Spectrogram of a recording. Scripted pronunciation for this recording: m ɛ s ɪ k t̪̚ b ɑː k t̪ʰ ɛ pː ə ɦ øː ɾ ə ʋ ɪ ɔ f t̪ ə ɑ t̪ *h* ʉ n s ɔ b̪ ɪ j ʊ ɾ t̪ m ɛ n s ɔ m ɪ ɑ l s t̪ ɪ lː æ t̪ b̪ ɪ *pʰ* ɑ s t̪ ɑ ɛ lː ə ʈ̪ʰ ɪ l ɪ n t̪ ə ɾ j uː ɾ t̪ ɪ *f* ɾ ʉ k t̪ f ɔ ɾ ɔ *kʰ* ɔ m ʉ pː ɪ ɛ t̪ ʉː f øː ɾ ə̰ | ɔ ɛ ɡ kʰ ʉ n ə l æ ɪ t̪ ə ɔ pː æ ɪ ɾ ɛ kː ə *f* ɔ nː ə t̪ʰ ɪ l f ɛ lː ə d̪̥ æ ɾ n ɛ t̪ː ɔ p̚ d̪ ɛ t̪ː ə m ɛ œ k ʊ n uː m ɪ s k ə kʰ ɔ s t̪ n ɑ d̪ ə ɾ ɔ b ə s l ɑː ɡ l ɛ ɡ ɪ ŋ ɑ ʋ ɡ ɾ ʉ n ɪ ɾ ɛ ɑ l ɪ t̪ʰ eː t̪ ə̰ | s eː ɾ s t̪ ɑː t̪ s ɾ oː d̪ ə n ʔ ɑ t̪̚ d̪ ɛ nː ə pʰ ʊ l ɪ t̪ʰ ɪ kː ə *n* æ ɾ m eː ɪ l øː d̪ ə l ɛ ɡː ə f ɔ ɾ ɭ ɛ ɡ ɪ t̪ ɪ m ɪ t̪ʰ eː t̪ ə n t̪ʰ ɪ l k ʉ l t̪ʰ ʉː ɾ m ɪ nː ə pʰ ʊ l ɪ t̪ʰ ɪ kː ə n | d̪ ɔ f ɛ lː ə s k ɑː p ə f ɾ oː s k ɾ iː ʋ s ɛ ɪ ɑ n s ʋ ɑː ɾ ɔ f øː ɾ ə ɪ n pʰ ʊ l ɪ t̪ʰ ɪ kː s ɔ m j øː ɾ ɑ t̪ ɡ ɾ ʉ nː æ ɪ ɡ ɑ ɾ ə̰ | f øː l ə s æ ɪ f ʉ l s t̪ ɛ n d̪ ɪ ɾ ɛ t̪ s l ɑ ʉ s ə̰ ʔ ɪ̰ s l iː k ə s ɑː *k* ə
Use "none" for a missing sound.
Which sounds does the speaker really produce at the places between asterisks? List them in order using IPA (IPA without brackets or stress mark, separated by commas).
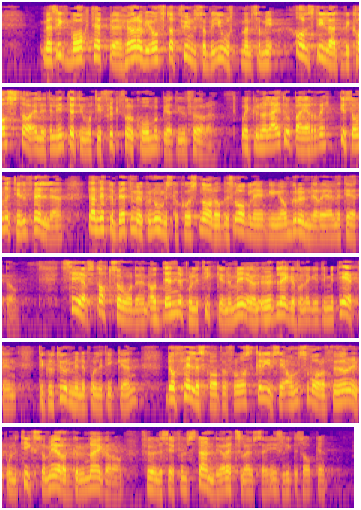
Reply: f, kʰ, f, kʰ, s, n, k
